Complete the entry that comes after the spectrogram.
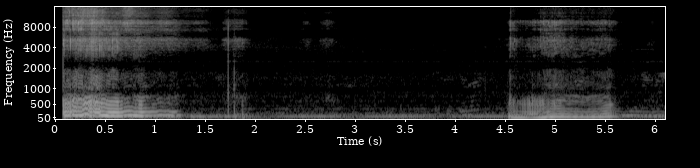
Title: my dog is snoring like my mum!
